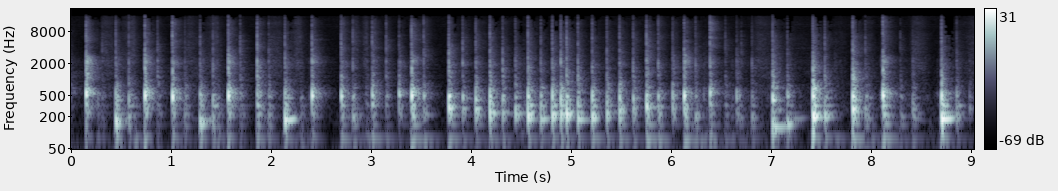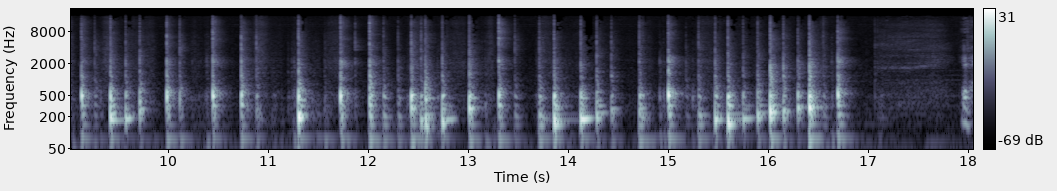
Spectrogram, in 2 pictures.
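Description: A hand strikes a drum skin again and again, giving a clean, slightly compressed knocking tone with some sustain. The hits come in fast, uneven rhythmic bursts, close and fairly loud, and stop near the end.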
